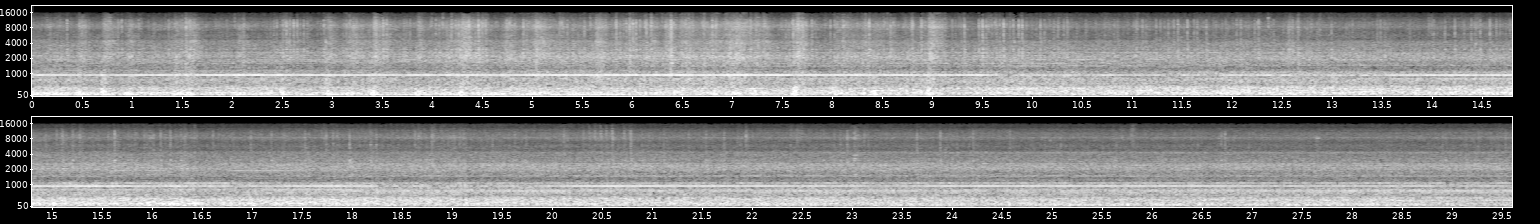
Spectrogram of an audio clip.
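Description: Jet airliner cabin during takeoff: the engines run at takeoff power, a steady roar with a thin whine on top. For the first several seconds the wheels rumble and thump over the runway. About ten seconds in the thumping stops as the plane lifts off, leaving a smoother engine roar for the climb.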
